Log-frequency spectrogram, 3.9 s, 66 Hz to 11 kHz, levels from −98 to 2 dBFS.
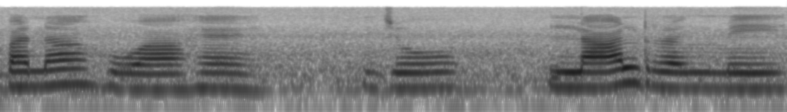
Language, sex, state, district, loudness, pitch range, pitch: Hindi, female, Haryana, Jhajjar, -18 LUFS, 195-210 Hz, 200 Hz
